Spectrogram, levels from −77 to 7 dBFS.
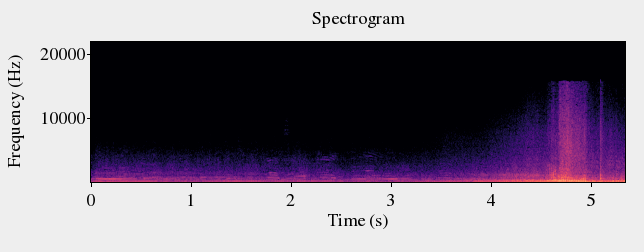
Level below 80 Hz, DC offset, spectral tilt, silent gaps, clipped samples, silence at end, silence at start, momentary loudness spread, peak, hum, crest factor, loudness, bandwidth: -40 dBFS; under 0.1%; -6 dB/octave; none; under 0.1%; 0 s; 0 s; 22 LU; -2 dBFS; none; 22 dB; -22 LUFS; 16 kHz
